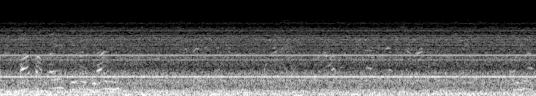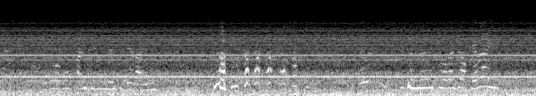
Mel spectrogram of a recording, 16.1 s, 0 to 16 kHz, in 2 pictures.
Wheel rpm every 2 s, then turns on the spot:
0, 0, 0, 0, 0, 0, 0, 0.
none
